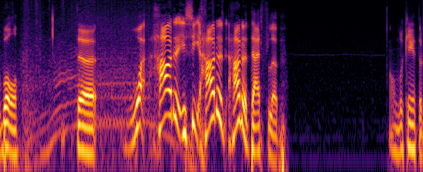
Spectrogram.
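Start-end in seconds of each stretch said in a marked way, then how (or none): 2.0-4.2 high, rising disbelief at the flip; how did that even happen; baffled outburst. Real, not acted. Gamer cries out in disbelief as his car flips.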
